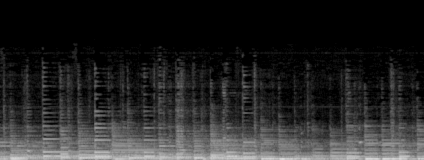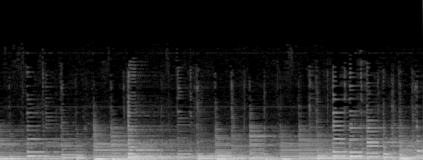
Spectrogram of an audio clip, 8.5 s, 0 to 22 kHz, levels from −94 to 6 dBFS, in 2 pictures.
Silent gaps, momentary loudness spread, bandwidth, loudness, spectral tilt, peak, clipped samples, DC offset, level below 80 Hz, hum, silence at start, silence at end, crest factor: none; 6 LU; 10.5 kHz; -19 LUFS; -7.5 dB/octave; -2 dBFS; under 0.1%; under 0.1%; -64 dBFS; none; 0 s; 0 s; 16 dB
